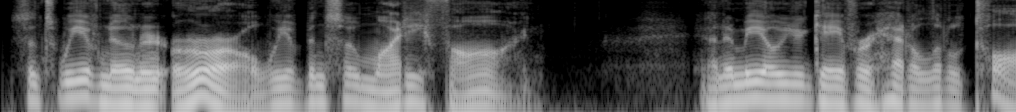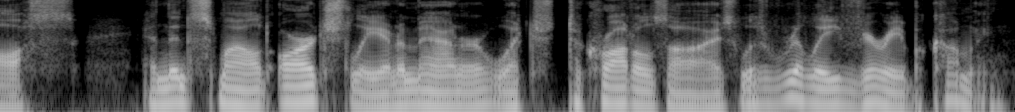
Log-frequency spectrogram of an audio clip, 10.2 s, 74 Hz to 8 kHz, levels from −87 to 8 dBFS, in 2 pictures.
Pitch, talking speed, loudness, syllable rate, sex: 95 Hz, 205 wpm, -19 LUFS, 5.4 syllables/s, male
